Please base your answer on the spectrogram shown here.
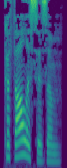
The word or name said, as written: catholicism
